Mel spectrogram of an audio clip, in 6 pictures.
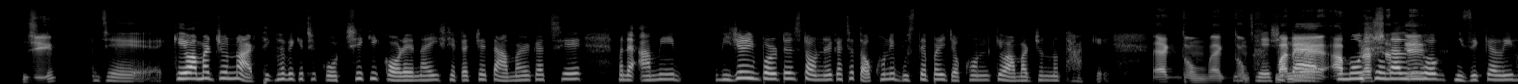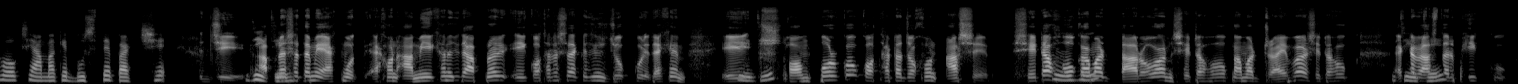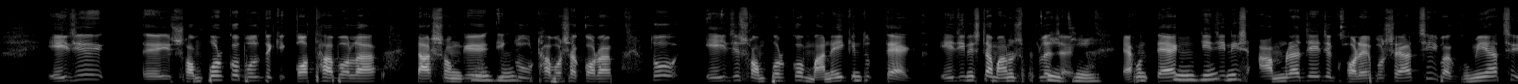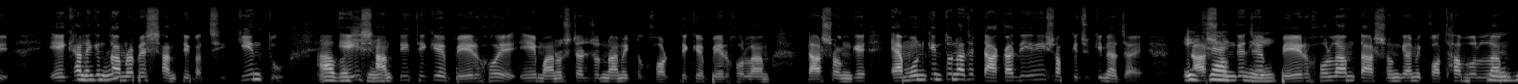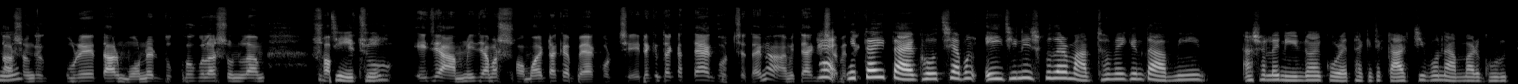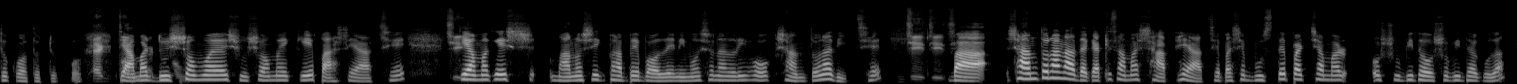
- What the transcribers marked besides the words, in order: tapping; other background noise
- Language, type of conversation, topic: Bengali, unstructured, কীভাবে বুঝবেন প্রেমের সম্পর্কে আপনাকে ব্যবহার করা হচ্ছে?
